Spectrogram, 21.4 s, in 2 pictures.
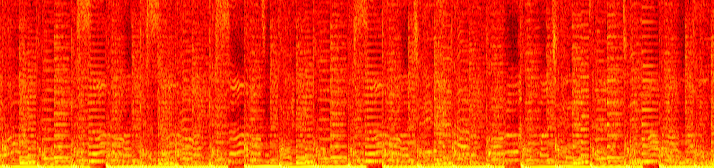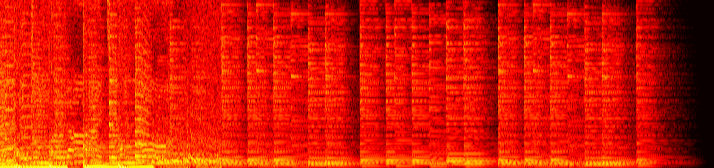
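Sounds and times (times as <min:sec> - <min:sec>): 
slowed phonk music: 0:00.0 - 0:15.1.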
